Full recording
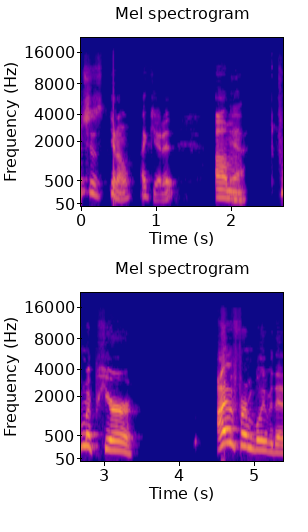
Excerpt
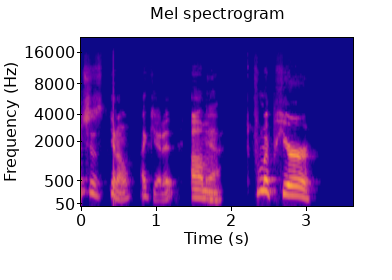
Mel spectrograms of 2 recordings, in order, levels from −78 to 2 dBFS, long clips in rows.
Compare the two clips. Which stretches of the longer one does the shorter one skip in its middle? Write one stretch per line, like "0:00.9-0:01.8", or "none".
0:01.4-0:01.7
